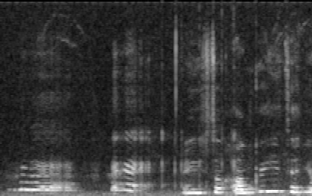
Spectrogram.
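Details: Baby who had hiccups, possibly hungry; short, rising and falling wails in a small room; infant crying.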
